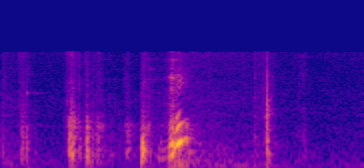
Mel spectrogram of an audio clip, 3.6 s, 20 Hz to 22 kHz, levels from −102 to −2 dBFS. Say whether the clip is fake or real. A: real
